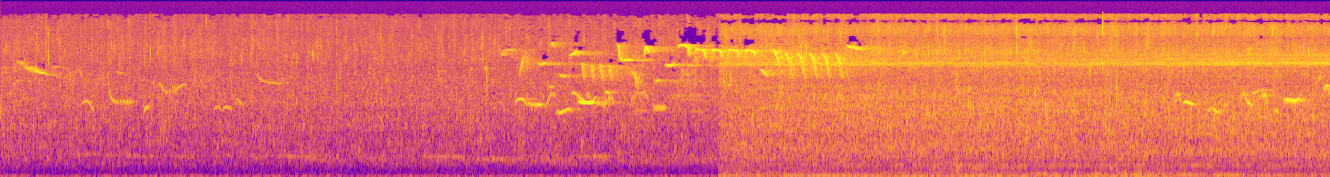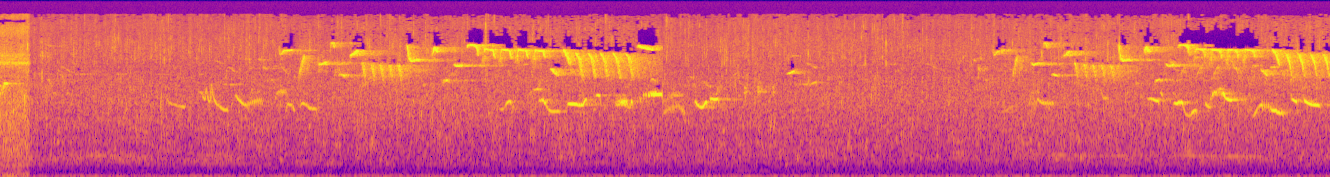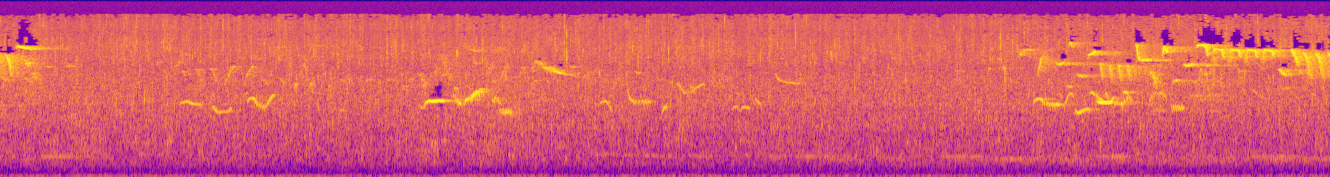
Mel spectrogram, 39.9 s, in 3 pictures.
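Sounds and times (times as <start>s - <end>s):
birds chirping: 7.2s - 13.6s.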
